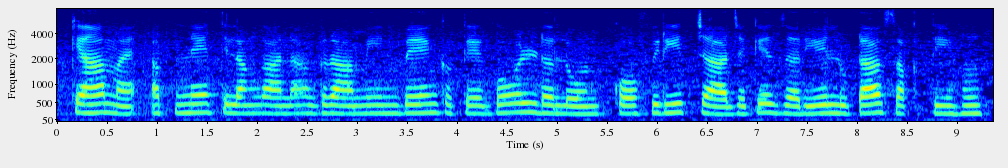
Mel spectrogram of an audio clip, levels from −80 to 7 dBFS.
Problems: none marked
